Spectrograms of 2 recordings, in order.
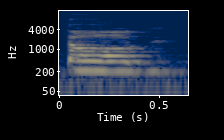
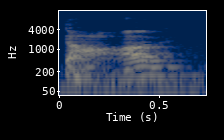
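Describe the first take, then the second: First: The word is said on a steady high pitch. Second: The word is said with a moving pitch. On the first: "I can say dog very high" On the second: "I can start changing my pitch"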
